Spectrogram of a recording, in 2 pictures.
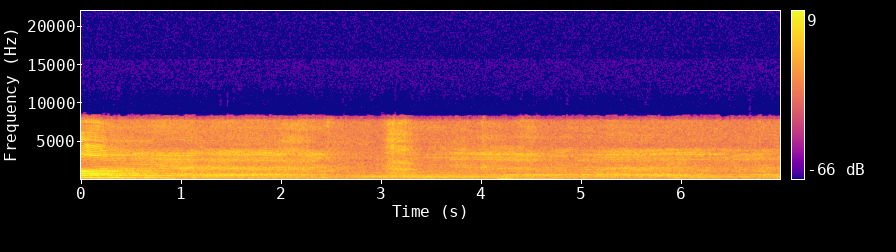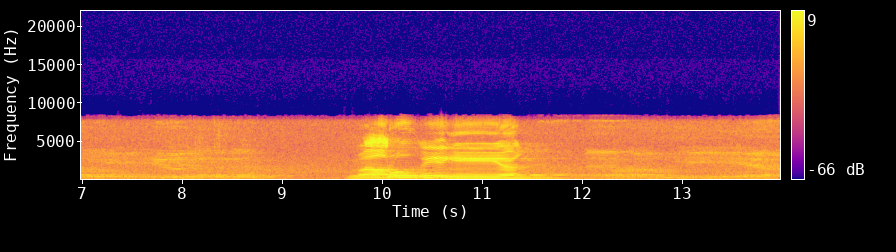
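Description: An elderly man chants in a melodic voice through a microphone, echoing in a large hall.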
